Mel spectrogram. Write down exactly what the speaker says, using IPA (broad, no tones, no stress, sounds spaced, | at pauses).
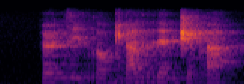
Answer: œ n z i r ɔ ɡ i ɾ a r ɛ n d͡ʒ ɛ pʼ a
